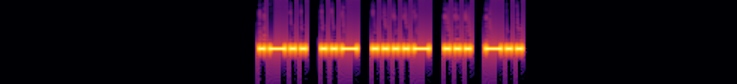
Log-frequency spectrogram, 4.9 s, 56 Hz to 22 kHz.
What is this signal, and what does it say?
Morse code, heard as a keyed tone, about 36 wpm, 700 Hz. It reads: LU4SD
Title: DXCC-100 Call Signs - 5 Characters - Repeated 2x - 35wpm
